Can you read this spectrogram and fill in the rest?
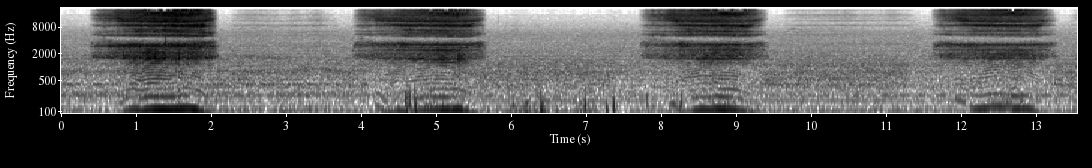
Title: Snoring 4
